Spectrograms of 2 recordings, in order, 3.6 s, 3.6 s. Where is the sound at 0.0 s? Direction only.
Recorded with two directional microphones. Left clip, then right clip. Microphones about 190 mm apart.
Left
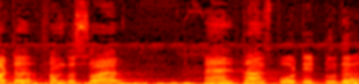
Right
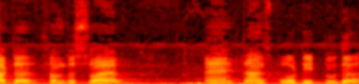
25° left (ahead or behind).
